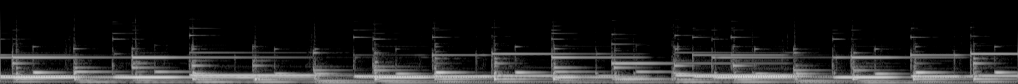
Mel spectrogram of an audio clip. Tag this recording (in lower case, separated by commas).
music, percussion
